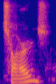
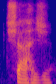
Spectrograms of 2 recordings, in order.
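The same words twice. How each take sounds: First: The word has a plain English pronunciation. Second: The word has a French-sounding pronunciation. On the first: "it's basically charge, like to charge a battery" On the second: "the way we pronounce it is charge, which makes it sound kind of French"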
